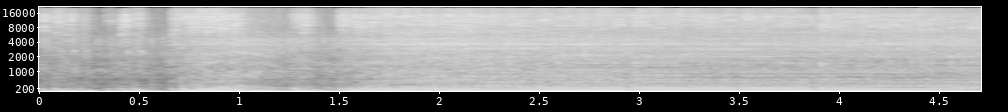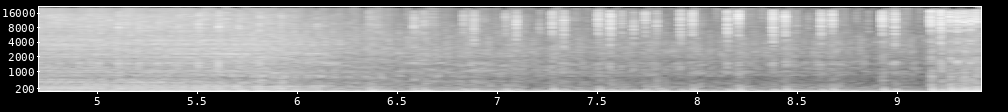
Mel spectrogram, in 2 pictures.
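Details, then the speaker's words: 1967 Triumph twin (green and white), bike ridden past at low speed, chilly Phoenix morning: uneven, stumbling low-speed note breaking up badly before smoothing; clogged pilot jet starving it off idle. "Yeah, it's breaking up pretty bad. I can hear it."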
